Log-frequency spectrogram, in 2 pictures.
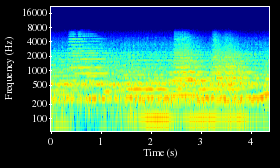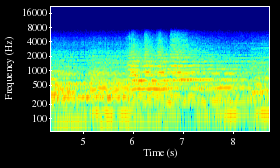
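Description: Dramatic orchestral film music with brass, held chords swelling louder twice, about two and a half seconds in and again at about six seconds.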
